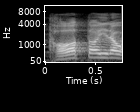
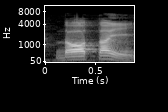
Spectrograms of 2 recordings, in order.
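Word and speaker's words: ដទៃ: 다른 사람들보다도 찌응 내약 또떠이 이 더떠이라고 하지 마시고요. 너 약간 너와 노의 중간 소리 너떠이 이렇게 발음해 주시면 좋을 것 같고요.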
